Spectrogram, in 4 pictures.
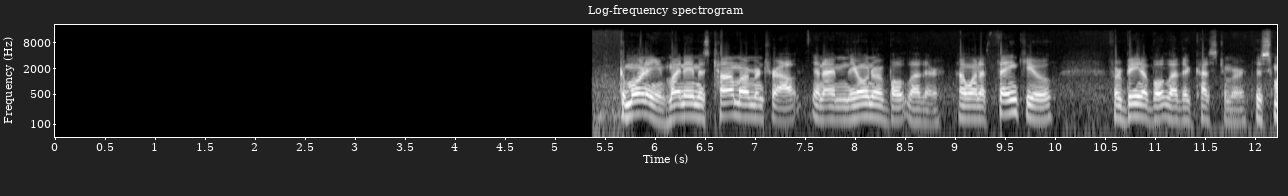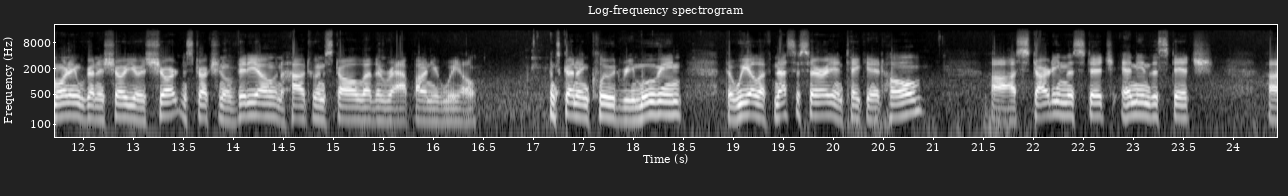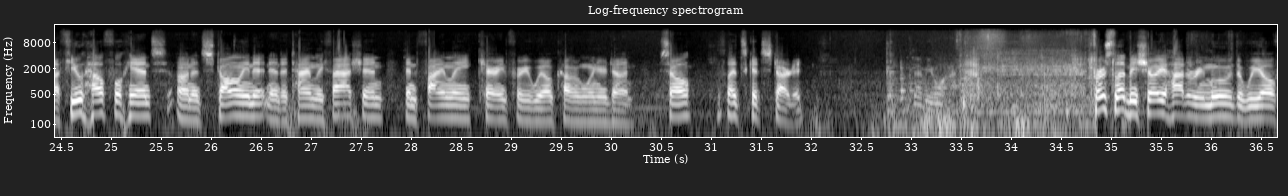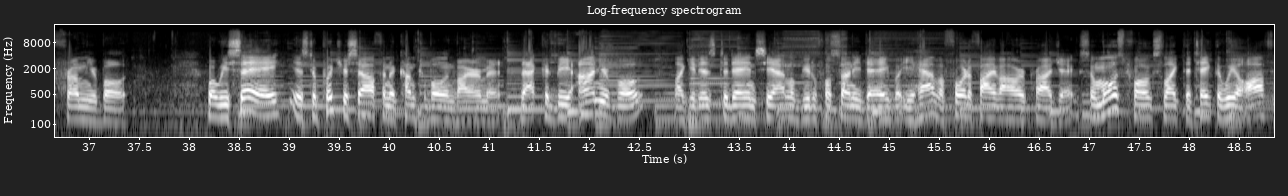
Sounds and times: Speech: 0:05.6 - 0:16.5, 0:17.2 - 0:21.0, 0:21.6 - 0:23.8, 0:24.4 - 0:32.0, 0:32.8 - 0:33.6, 0:34.8 - 0:37.4, 0:38.2 - 0:48.8
Music: 0:38.2 - 0:48.8.

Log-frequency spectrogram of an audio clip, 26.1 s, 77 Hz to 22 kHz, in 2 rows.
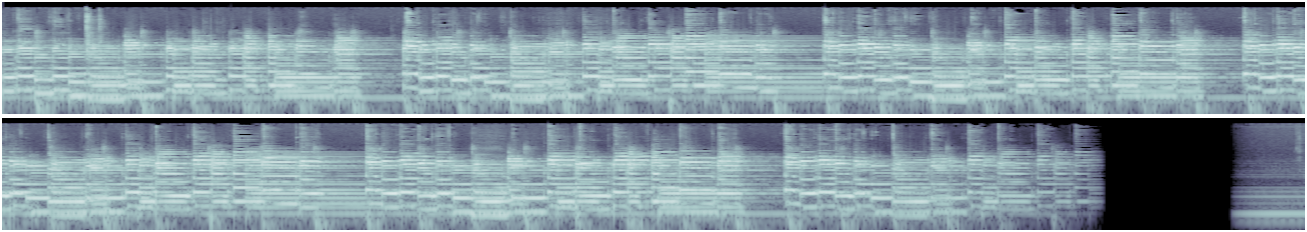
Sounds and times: Music: 0:00.0 - 0:24.1.

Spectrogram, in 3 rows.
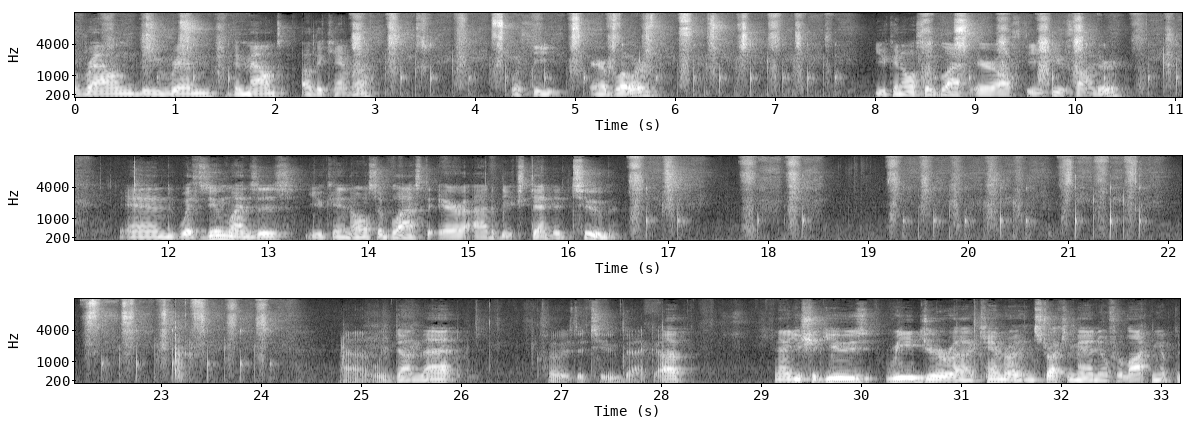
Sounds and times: Speech: 0:00.0 - 0:03.1, 0:04.3 - 0:05.9, 0:08.0 - 0:10.6, 0:11.5 - 0:16.5, 0:24.8 - 0:26.1, 0:26.8 - 0:28.4, 0:29.1 - 0:33.1.

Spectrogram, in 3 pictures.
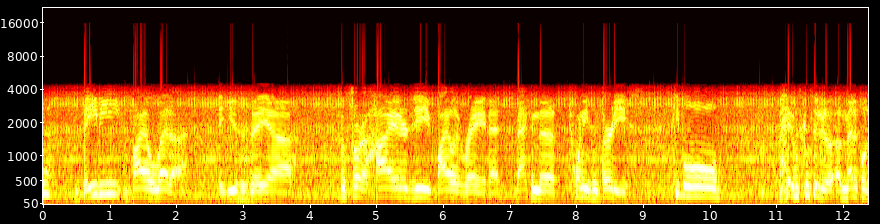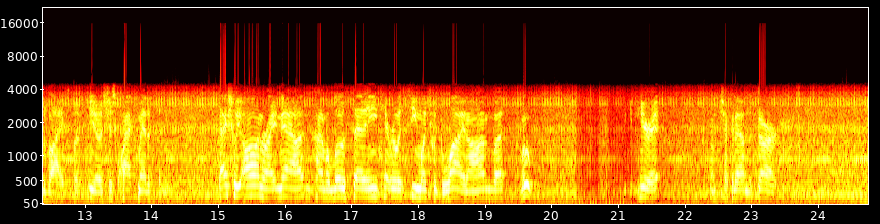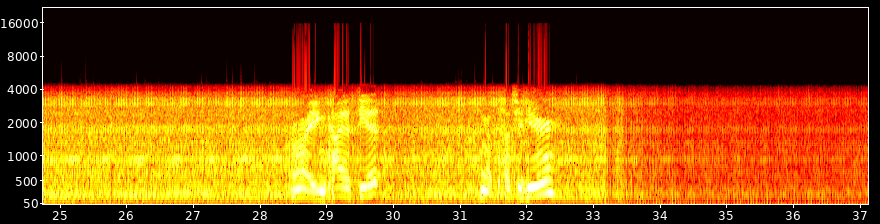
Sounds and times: Speech: 0:00.0 - 0:03.8, 0:04.4 - 0:10.2, 0:11.1 - 0:14.3, 0:15.0 - 0:19.8, 0:21.1 - 0:21.6, 0:22.4 - 0:23.5, 0:28.4 - 0:29.9, 0:31.3 - 0:32.5.

